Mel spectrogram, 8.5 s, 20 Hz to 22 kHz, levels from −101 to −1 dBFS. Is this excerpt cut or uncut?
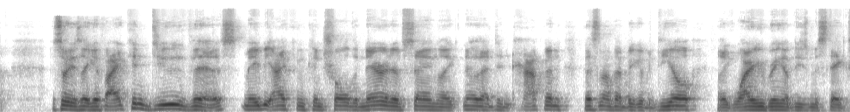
cut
